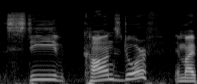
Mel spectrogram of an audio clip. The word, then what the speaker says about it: Konsdorf: up Joe hey happy Friday and it's Steve Kahn's Dorf am i pronouncing that right yeah hey I nailed it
